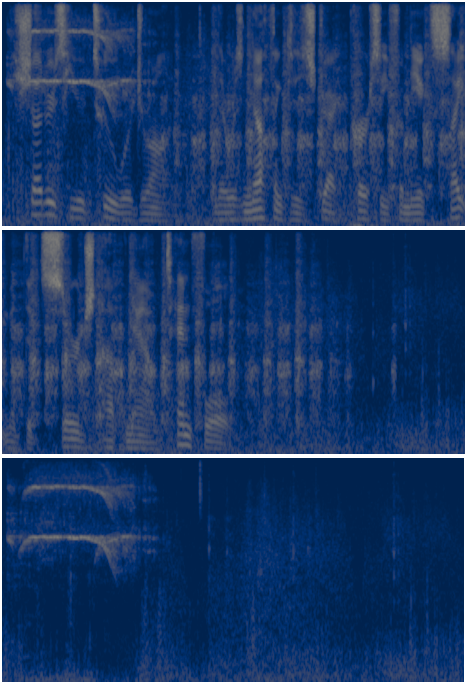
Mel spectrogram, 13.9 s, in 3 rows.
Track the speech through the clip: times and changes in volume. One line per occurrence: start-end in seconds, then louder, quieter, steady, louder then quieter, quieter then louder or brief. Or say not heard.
0.1-7.0 steady.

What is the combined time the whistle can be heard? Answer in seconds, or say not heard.
4 s.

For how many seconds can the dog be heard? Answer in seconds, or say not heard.
7 s.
